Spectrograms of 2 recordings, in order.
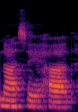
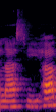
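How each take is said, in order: First: The middle vowel is an e sound. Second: The middle vowel is an i sound. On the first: The speaker calls it wrong. "Nasihat juga sama" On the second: The speaker calls it right. "yang harusnya"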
